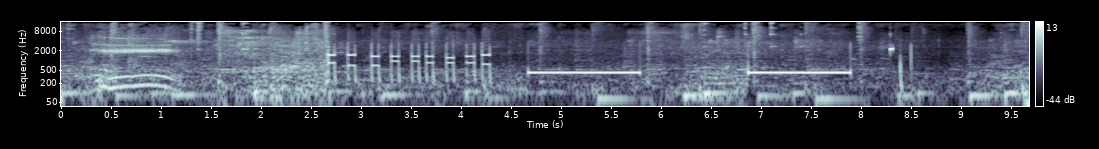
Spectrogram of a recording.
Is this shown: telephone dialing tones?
yes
